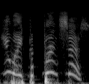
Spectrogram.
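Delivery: high, loud panicking yell.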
